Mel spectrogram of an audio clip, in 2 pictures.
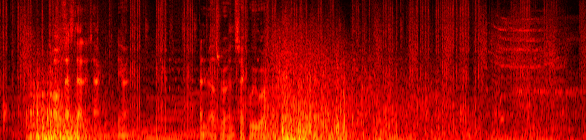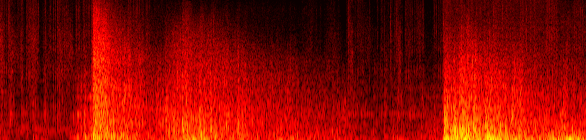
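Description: Magic blasts and explosions rumble and crackle loudly.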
